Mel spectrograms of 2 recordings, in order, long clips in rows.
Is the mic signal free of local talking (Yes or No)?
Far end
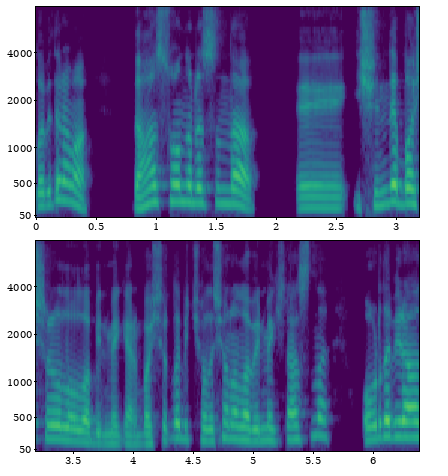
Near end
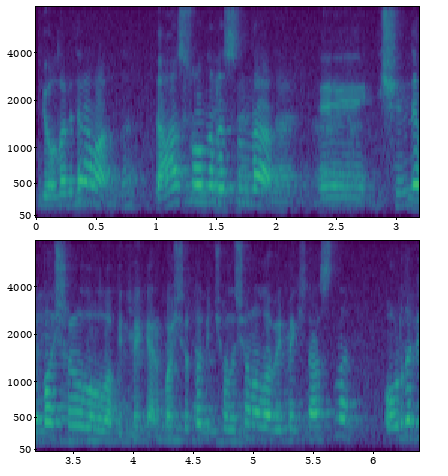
No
